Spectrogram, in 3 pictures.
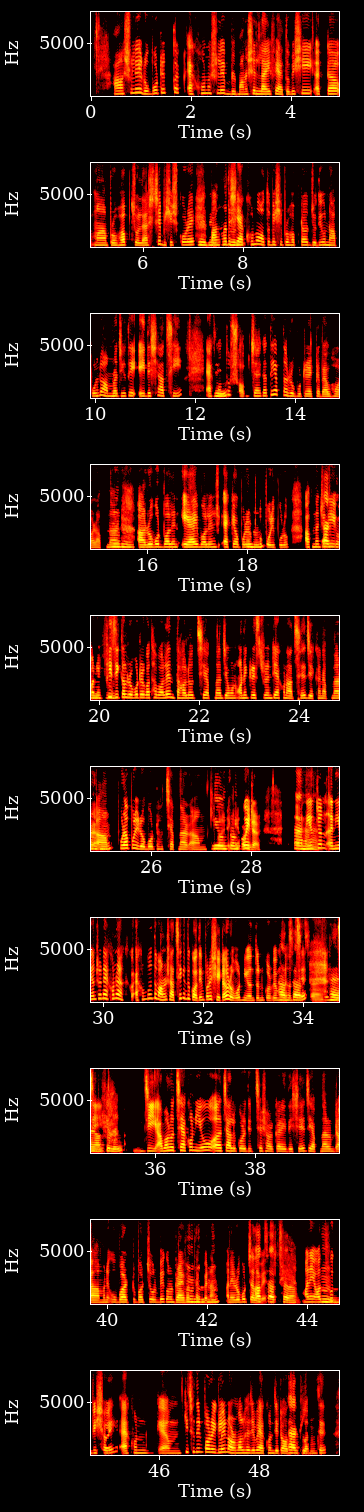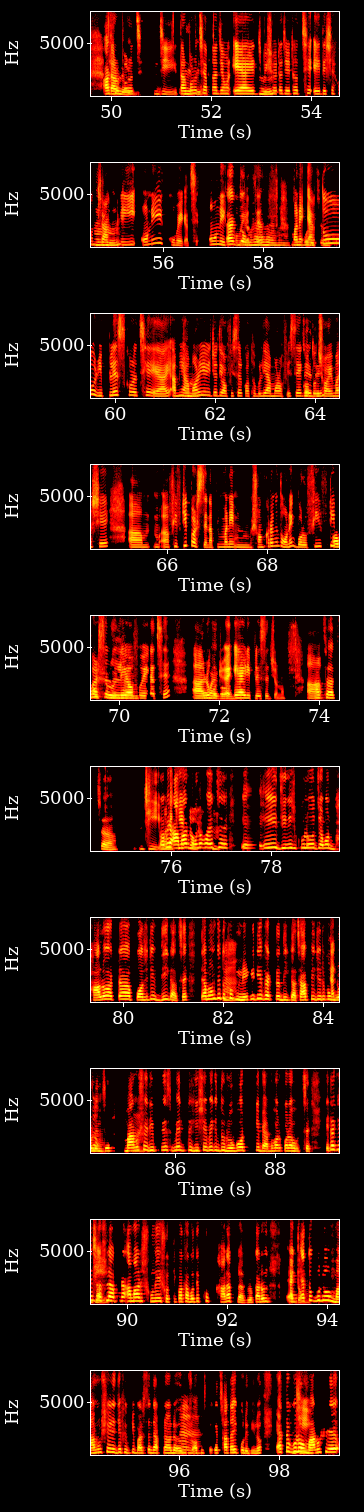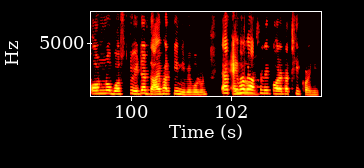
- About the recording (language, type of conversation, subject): Bengali, unstructured, আপনার মতে, রোবট মানুষকে কতটা বদলে দেবে?
- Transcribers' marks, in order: tapping; other background noise; in English: "layoff"; in English: "রিপ্লেসমেন্ট"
